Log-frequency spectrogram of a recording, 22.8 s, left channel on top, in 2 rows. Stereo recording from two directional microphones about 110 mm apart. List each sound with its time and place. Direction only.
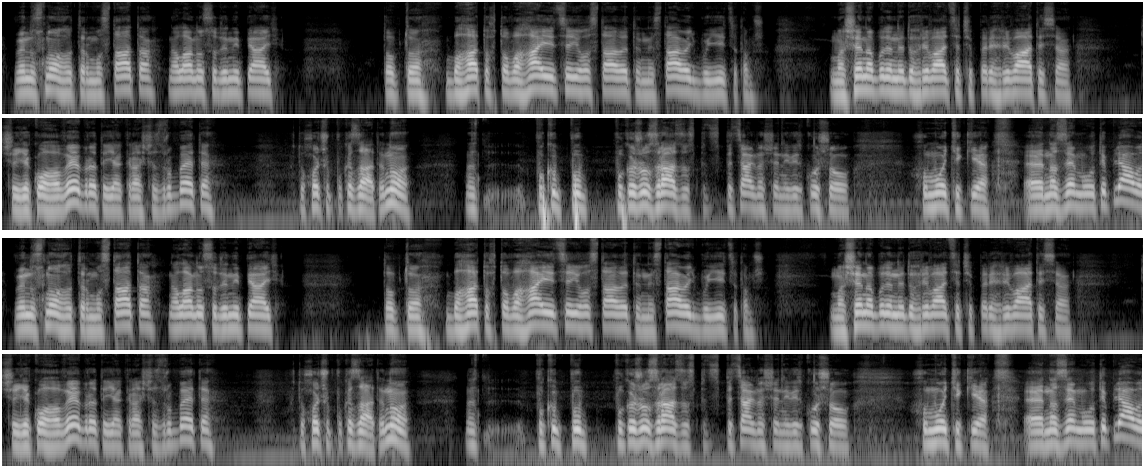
0.1 s speech: 25° left (ahead or behind); by 2.8 s 10° left (ahead or behind)
4.0 s speech: 40° left (ahead or behind)
8.3 s a man's voice: 65° left (ahead or behind)
11.3 s speech: 45° left (ahead or behind)
14.0 s a sound: 15° left (ahead or behind)
14.7 s speech: 40° left (ahead or behind)
18.3 s speech: 20° left (ahead or behind)
21.2 s speech: 45° left (ahead or behind)
22.2 s speech: 35° left (ahead or behind)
